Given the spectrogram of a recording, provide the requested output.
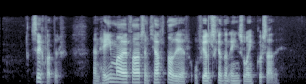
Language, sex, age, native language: Icelandic, male, 30-39, Icelandic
